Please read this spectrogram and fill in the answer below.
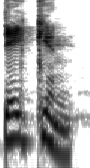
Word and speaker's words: Dakin: He mispronounced my last name. It's pronounced Dakin.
